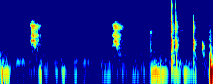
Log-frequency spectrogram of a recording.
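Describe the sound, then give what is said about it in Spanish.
A dog barks twice, a couple of seconds apart, followed by a cluster of sharp clicks and thumps. No one speaks. “Callen ese perro”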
